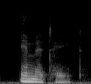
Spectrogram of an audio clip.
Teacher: on the verb imitate, I place stress on the first part of the word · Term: word stress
